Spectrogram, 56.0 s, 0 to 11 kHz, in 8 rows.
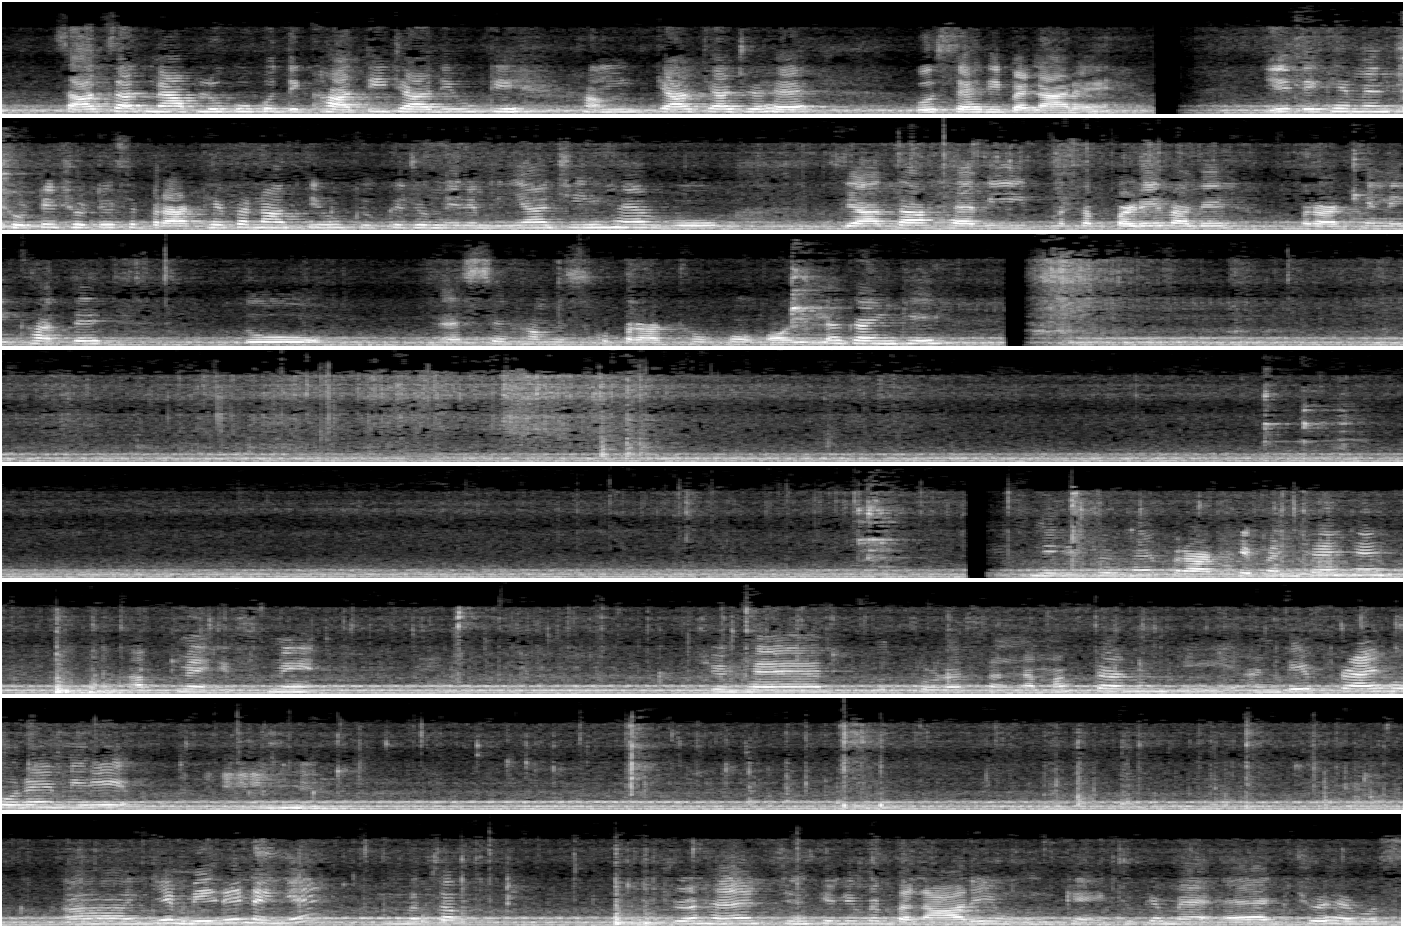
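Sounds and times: flatbread sizzling in oil: 5.9s - 15.2s, 19.1s - 56.0s.

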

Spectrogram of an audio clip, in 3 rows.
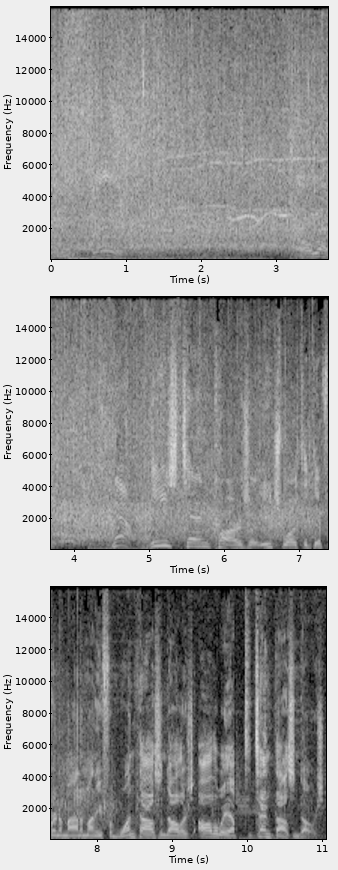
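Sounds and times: audience applauding: 0.0s - 8.0s
game show music: 0.0s - 11.0s.

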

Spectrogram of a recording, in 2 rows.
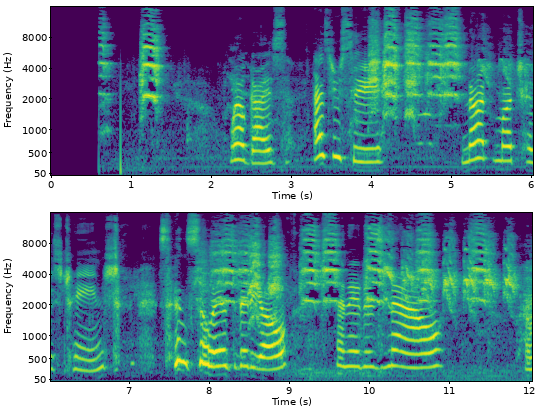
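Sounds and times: parrot squawking: 0.6s - 2.8s, 3.8s - 6.0s, 7.9s - 12.0s.

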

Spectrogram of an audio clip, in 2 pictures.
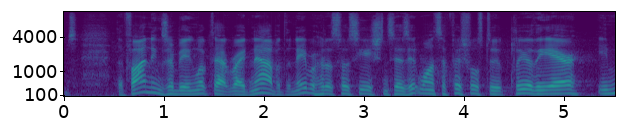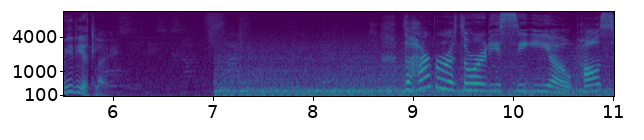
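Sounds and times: low engine rumble: 7.0s - 11.0s.

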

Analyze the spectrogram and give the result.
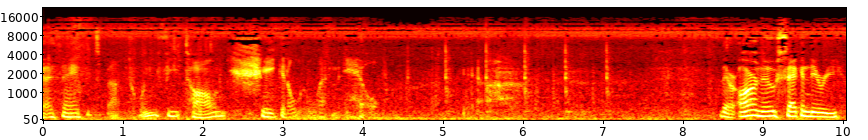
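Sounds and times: bamboo leaves rustling: 0.0s - 10.0s
bamboo stems knocking together: 4.2s - 8.3s.

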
